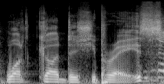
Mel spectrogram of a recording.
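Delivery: ordinary talk, nothing marked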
